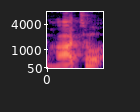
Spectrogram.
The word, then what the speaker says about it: Hato: His name is pronounced Jorrel, first name, and last name Hato. I think we did talk about that the other day, and staff explained, yeah, because it is Dutch. The J sounds differently.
